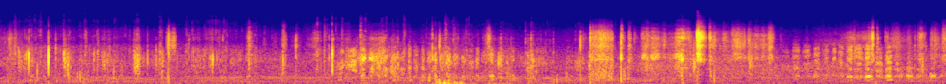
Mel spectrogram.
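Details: German Shepherd on a walk in the woods, panting steadily in quick breathy bursts, with footsteps and rustling on the ground throughout and a few sharp clicks.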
